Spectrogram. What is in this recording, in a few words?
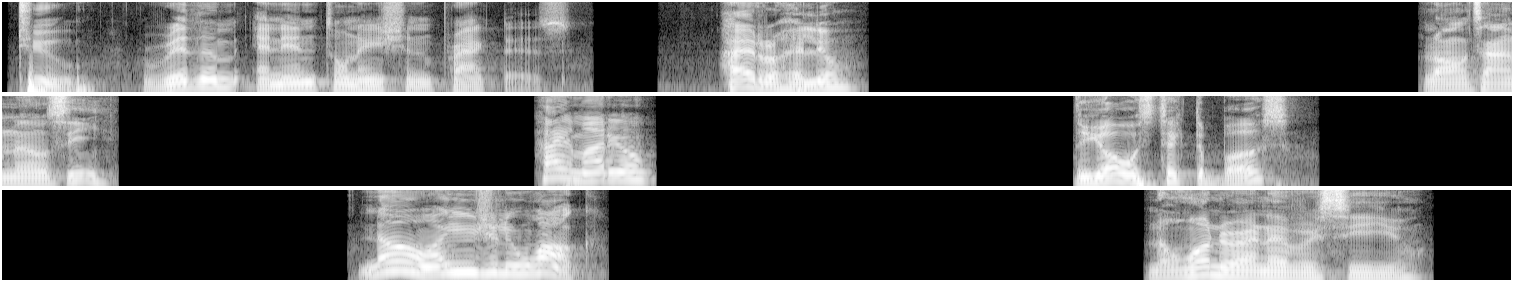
Conversation Time Intonation Practice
